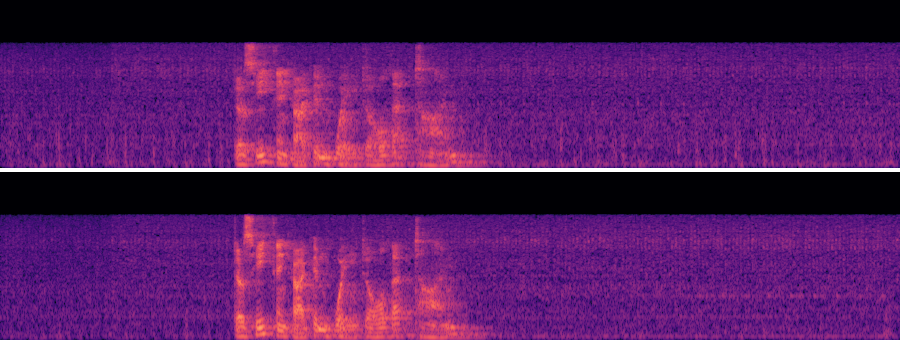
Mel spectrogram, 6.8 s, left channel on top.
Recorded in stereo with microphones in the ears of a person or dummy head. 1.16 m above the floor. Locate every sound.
1.8 s a man speaking: 35° right (ahead or behind), 0.7 m; by 3.5 s 30° right (ahead or behind), 1.5 m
